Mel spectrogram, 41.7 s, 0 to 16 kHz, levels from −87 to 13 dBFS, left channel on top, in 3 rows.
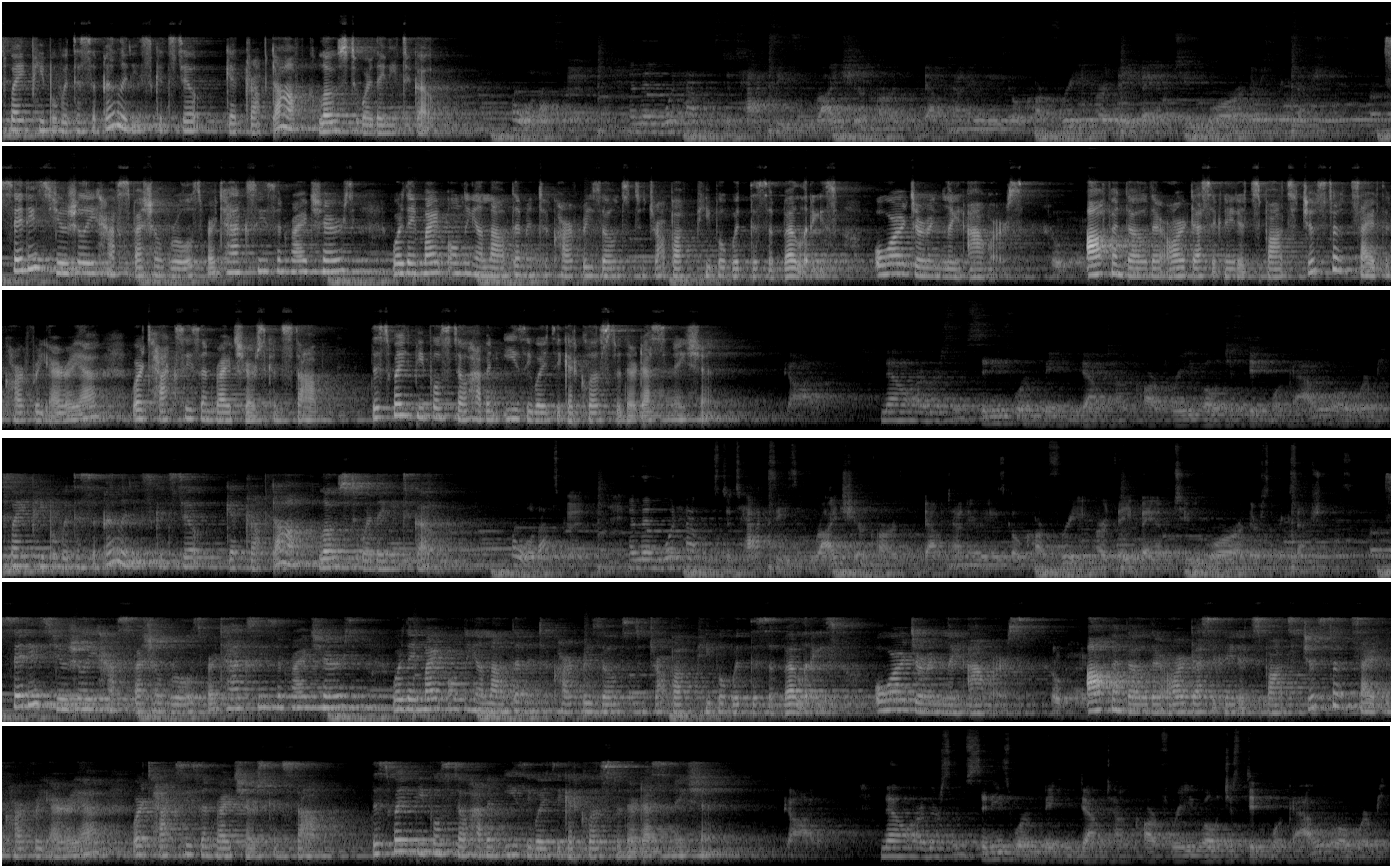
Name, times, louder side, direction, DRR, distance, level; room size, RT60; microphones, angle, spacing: voice 1, 0.0-4.3 13.8-24.1 24.7-30.9 31.5-35.0, left 5 dB, 60° left, 11 dB, 0.4 m, -31 dB
sound 1, 3.9-20.7, equal, 5° right, 0.5 m, -46 dB
voice 2, 5.1-13.2 24.4-24.7 35.6-36.0 36.6-41.5, right 2 dB, 60° right, 5 dB, 0.7 m, -44 dB
8.1 x 5.6 x 4.6 m, 2.6 s
head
